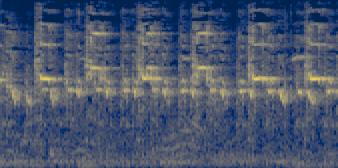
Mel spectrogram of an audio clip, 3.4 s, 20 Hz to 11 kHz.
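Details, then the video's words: Female grey francolin calling, recorded 29 November 2022: harsh, squawking notes repeated about twice a second in a steady series, each with a bright high edge and a rough lower part. "Female Teetar Madi ki awaaz grey francolin ایرانی تیتر"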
